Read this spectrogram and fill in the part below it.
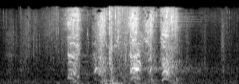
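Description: A heavy weapon swings and strikes with loud blows.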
